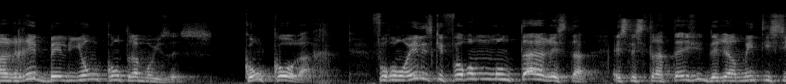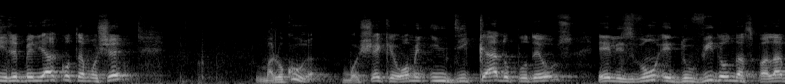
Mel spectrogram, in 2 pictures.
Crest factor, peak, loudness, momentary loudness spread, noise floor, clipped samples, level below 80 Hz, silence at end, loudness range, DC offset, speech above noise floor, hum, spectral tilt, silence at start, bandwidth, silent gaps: 16 dB; -10 dBFS; -26 LUFS; 11 LU; -54 dBFS; under 0.1%; -60 dBFS; 0 s; 5 LU; under 0.1%; 28 dB; none; -6 dB/octave; 0 s; 11.5 kHz; none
